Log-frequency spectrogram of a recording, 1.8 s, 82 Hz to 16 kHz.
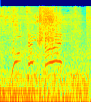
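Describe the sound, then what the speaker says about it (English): Mechanical whirring and ratcheting of a turret rotating in Horizon Zero Dawn on PS5, with gliding tonal sweeps over a steady game soundscape, close and fairly loud. "Rotate turret!"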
